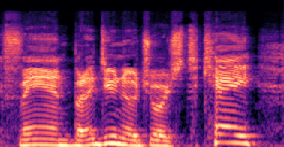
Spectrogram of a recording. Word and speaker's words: George Takei: but I do know George Takei. Rhymes with toupee.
